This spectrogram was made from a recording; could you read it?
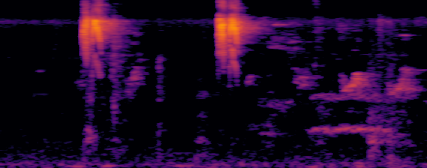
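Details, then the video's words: Crested jay calling a rival: two harsh, rasping bursts about a second apart, followed by faint softer chirps. "burung sogon bunyi crecet cerecet!!sogon manggil lawan!!"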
